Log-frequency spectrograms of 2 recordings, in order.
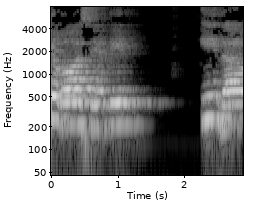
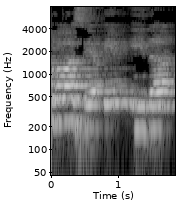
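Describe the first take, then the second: First: A very brief stop comes before the second word. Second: The two words run together without any break. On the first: "Berhenti meskipun hanya sepersepuluh detik" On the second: "Itu tersambung"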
